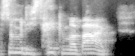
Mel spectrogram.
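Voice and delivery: alarmed, panic-stricken exclamation. Retelling losing a bag after a race swim, retelling own panic. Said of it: "I had that panic moment where I was like".

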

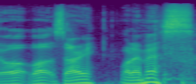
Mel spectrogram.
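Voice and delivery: mock groggy, disoriented, fresh-from-a-nap voice. Imitating Nintendo waking up from a nap: groggy just-woken voice. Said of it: "waking up from a nap like".

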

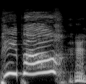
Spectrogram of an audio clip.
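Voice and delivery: very high, flamboyant, showy delivery. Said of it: "Paul was always so just flamboyant".

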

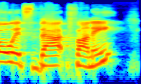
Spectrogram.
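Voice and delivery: furious voice. Retelling what was said to a partner laughing at a joke, retelling own furious remark. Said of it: "it made me furious".

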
